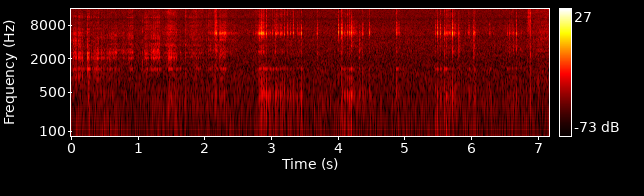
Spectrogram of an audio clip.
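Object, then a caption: Coconut shell hamster hideout. Long fingernails scratch the fibrous surface of a hollow coconut shell hamster hideout base. Quiet, bright, dry scratching comes in short irregular bursts, with a few sharper clicks standing out and almost no low end.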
